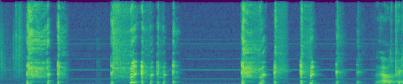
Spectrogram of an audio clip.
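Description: Acted adult coughing in repeated bursts of several harsh coughs with brief pauses between.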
